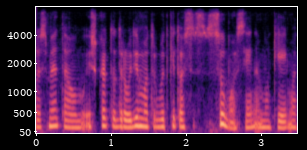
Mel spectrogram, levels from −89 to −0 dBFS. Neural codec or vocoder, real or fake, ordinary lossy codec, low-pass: none; real; Opus, 16 kbps; 7.2 kHz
